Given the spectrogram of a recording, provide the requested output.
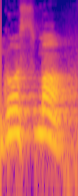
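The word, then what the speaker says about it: gossamer: Next for, अच्छा यहाँ फॉर the only गोस्मा, फॉर the only गोस्मा कहते हैं कपड़ा, बारीक कपड़ा, गोस्मा, इसमें आर साइलेंट है, गोस्मा बोला जाएगा, गोस्मा।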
